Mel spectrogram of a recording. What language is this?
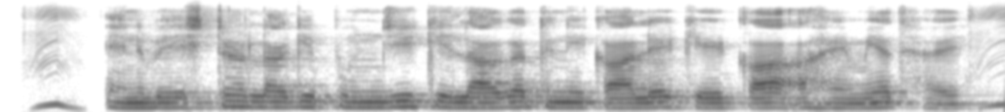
Magahi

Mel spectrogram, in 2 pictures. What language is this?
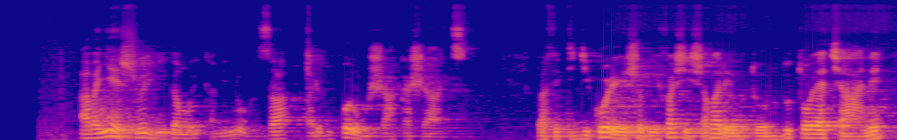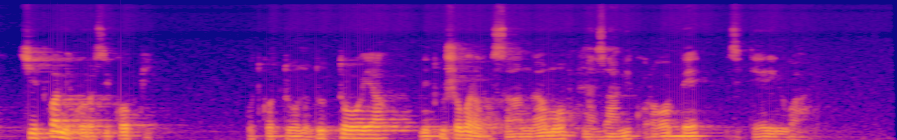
Kinyarwanda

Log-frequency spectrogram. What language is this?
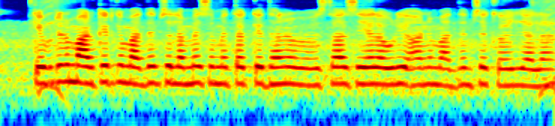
Bhojpuri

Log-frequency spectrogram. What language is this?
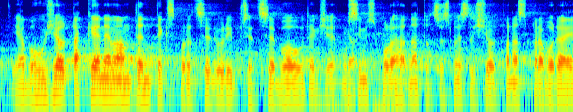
Czech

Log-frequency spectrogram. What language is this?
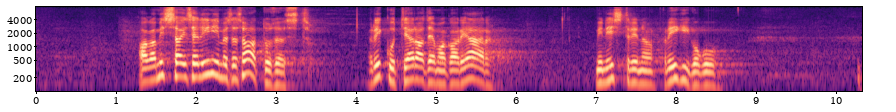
Estonian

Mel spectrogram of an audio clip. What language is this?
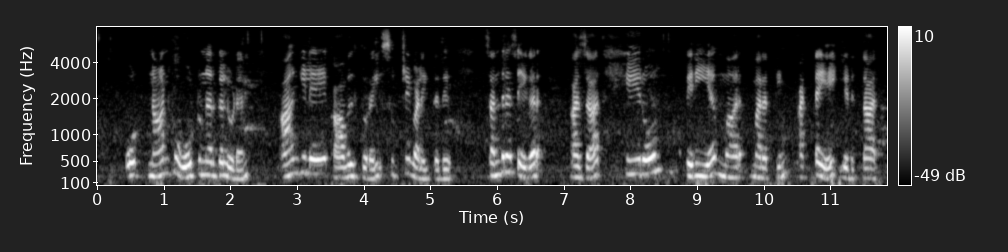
Tamil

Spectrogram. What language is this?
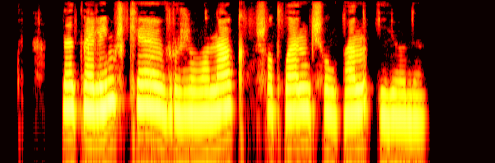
Mari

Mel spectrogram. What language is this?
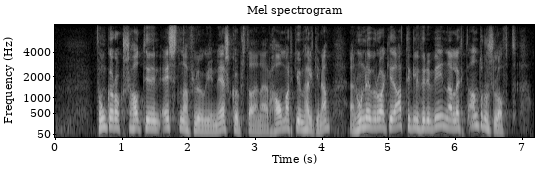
Icelandic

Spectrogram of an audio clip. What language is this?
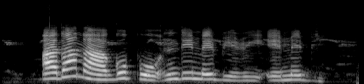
Igbo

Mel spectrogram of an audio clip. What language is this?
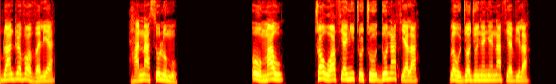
Ewe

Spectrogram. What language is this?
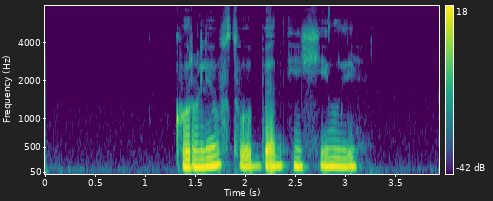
Russian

